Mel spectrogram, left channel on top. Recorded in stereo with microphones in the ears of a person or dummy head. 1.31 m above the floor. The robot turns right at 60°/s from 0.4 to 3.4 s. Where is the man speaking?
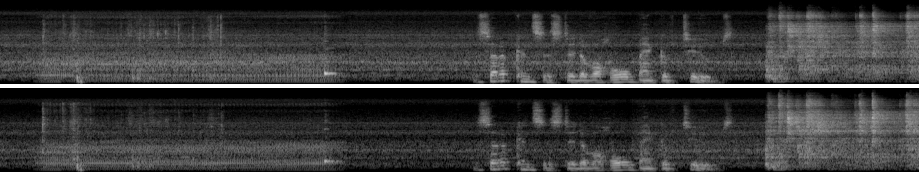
40° left (ahead or behind), 0.9 m.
